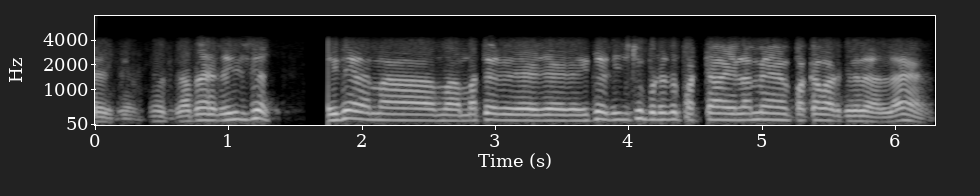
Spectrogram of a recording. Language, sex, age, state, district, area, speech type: Tamil, male, 60+, Tamil Nadu, Virudhunagar, rural, conversation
